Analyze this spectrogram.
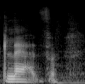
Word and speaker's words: glaive: like blued sord hands they call it glaive glav in in French it's a beautiful hands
